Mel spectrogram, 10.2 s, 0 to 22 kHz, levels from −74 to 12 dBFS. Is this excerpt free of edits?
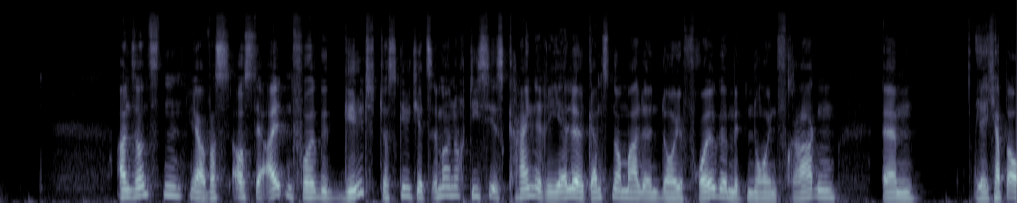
yes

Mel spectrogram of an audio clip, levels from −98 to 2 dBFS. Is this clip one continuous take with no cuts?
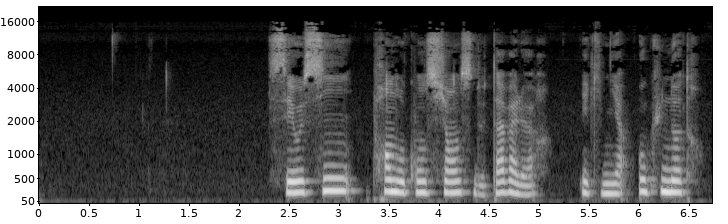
no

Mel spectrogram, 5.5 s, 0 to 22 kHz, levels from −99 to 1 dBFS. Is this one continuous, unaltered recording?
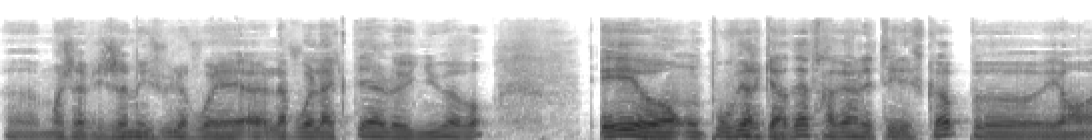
yes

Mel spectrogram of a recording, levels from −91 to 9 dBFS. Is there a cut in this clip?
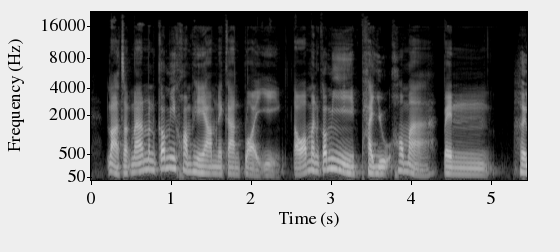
yes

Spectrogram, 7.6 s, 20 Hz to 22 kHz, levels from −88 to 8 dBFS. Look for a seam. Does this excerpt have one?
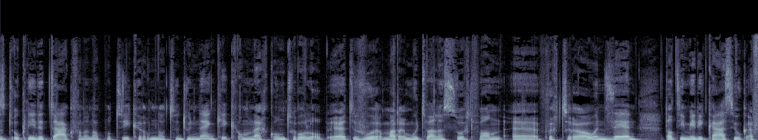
no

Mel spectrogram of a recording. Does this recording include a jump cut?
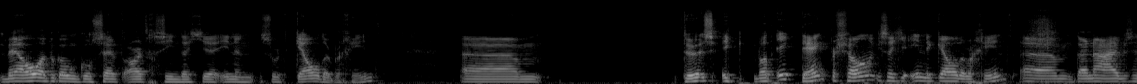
no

